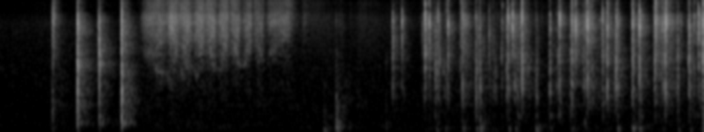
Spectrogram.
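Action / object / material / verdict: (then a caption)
tap / chocolate bar in plastic wrapper / plastic film / none. Fingertips with short nails tap a long Nuts chocolate bar, solid and full in a shiny plastic wrapper lying on a table beside other untouched sweets, giving four sharp, bright clicks. A steady, hissy rub along the wrapper follows. The bar is then picked up, and the wrapper crinkles between both hands in a rapid run of crisp, high crackles.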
